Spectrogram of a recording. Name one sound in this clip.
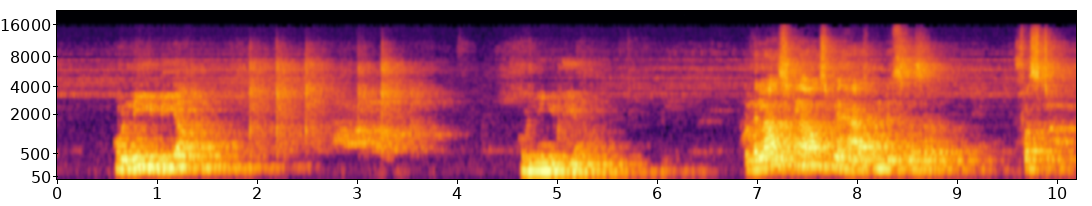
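A man lectures in a slightly echoing room, speaking with animation.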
